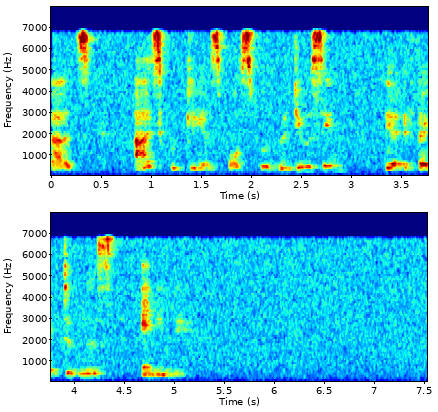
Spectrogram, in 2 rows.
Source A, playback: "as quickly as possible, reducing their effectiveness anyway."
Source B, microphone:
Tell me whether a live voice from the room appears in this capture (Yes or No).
No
